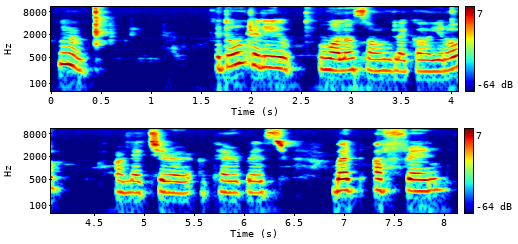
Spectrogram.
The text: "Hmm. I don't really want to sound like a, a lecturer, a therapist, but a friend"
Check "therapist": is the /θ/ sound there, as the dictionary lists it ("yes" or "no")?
no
